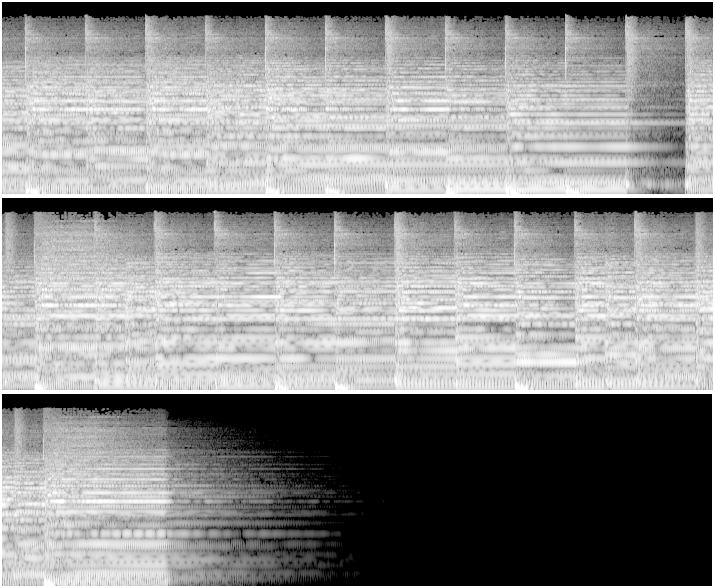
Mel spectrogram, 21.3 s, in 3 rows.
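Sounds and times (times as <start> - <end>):
rock music: 0.0 - 16.3.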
